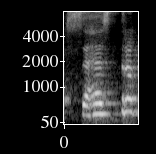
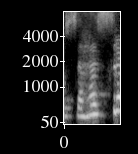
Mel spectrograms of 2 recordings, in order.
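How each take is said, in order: First: A t sound comes before the r. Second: No t sound comes before the r. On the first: The speaker calls it wrong. "कई लोग सहस्त्र का उच्चारण करते हैं" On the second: The speaker calls it right. "त्र की मात्रा नहीं है, वहां स के साथ रेफ लगा हुआ है"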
